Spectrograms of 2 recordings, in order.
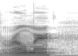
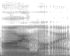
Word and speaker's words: RMR: He said it's pronounced Rumor, but you can call him RMR if you want.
